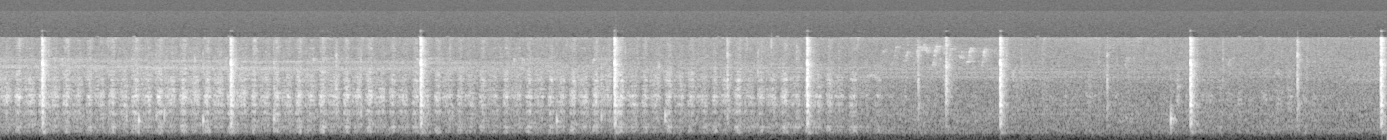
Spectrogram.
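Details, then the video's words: Quick breathy panting from a dog, recorded as calming ASMR. The even huffing thins out in the last seconds, leaving scattered soft clicks and a near-silent pause. "A Panting Dog"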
